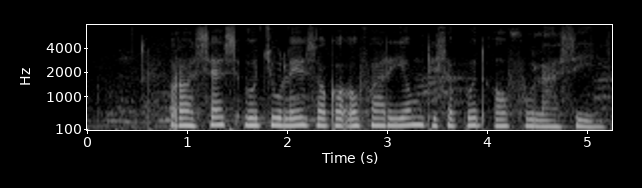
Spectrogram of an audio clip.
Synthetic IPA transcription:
pɾɔsɛsut͡ʃulesɔkɔʔofaɾiʊmd̪̥i̤səb̥ʊ̤t̪̚ofulasi

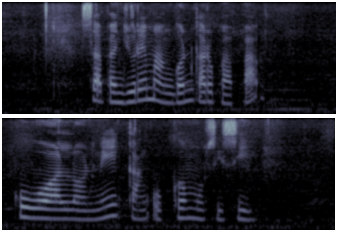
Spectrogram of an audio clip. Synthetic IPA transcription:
saʔb̥ä̤ɲd͡ʒuɾemaŋɡɔnkaɾob̥a̤pa̰ʔ | kuwɔlɔnekaŋṵɡ̥ɔ̤musisi

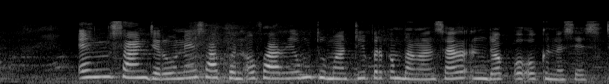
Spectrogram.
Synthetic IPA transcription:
ʔɪŋsaɲd͡ʒəɾonesab̥ə̤nʔofaɾiʊmd̪̥ṳmad̪̥i̤pərkəmbaŋansaləndɔk̚oʔoɡ̥ə̤nəsɪs

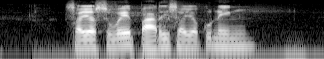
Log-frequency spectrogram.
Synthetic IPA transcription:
sɔjɔsuwepaɾisɔjɔkunɪŋ

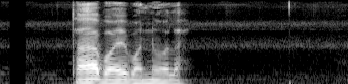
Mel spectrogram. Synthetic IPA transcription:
t̪ʰabʱʌobʱʌnːuɦola

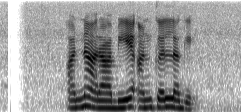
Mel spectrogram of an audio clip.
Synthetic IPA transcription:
ɐnːəːɾaːbijeʔənkəlːəɡe

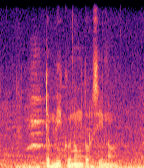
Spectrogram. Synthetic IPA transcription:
ɖ̪̥ə̤miɡ̥ṳnʊŋt̪ʊrsinɔ

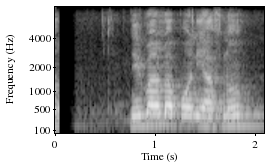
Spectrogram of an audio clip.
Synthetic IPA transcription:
niɾmanmapʌniapʰno

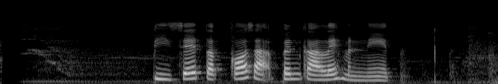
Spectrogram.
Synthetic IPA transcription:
b̥i̤set̪əkɔsa̰ʔb̥ə̤nkalɛhmənɪt̪̚

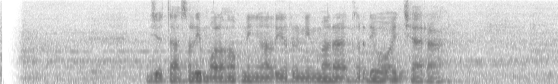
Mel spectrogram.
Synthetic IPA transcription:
d͡ʒut̪aːsalimɔlɔɦɔk̚niŋaliɾunimaɾakɨrdiwawaɲt͡ʃaɾa

